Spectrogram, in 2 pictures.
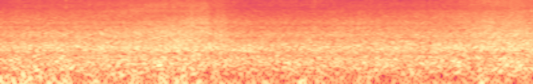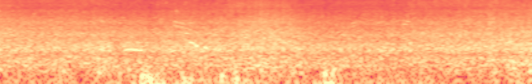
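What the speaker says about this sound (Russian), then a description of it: "И такое вот море беспокойное." Rough sea surf rolling onto Dzintari beach, Latvia, a continuous loud wash of breaking waves with periodic swells and light wind noise, no talking.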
